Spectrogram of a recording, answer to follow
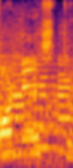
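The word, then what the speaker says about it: honest: ऑनेस्ट मैन एन ऑनेस्ट मैन। जबकि इसका spelling H ओ एन ई एस टी होता है। लेकिन यहां पे एन लगेगा क्योंकि एच यहां पे साइलेंट है।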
